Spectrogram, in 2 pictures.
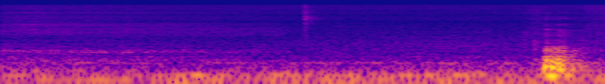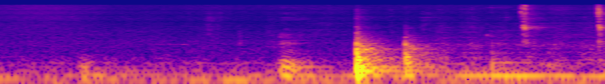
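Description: A stemmed beer glass set down on a table: one sharp glass knock about five seconds in, in an otherwise quiet room, with a short appreciative "mm" shortly before it.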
